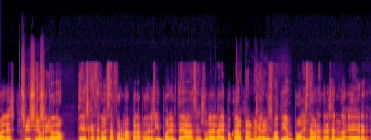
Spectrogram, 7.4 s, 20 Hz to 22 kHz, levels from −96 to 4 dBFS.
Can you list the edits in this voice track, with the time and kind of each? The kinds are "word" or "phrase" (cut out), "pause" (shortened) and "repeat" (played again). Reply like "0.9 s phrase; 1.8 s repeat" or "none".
1.5 s pause; 3.1 s word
